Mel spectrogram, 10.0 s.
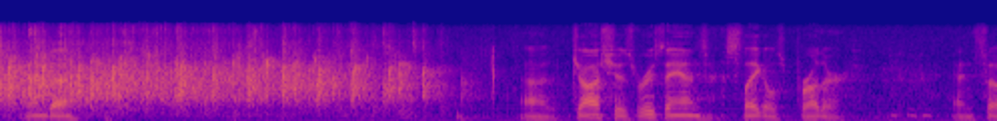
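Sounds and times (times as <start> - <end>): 
church congregation clapping to welcome a missionary family: 0.0 - 4.8
speech: 0.3 - 0.9, 5.8 - 8.5, 9.6 - 9.9.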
